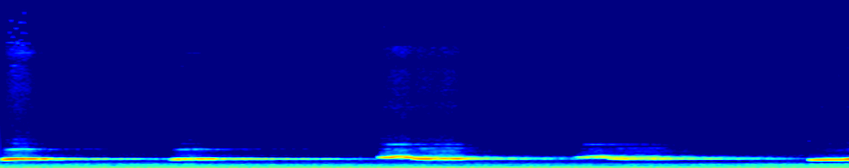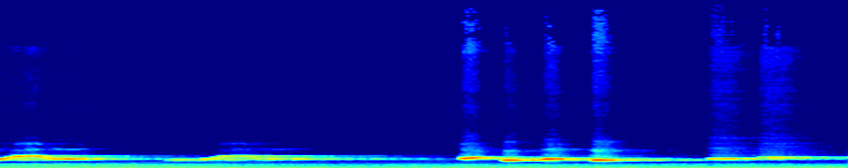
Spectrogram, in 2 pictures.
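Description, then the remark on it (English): A girl quietly whistles to herself at the mouth of a tunnel: soft, tuneful whistling in a series of short phrases that slide up and down in pitch, echoing in the tunnel over a steady low rumble, with no one talking. “She's quietly whistling to herself as we get to the mouth of the tunnel.”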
